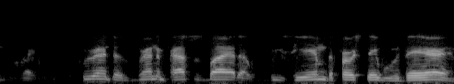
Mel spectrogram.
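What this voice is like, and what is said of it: American accent. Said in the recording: “they picked up on us, on our accent. They knew all right away that we were American.”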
